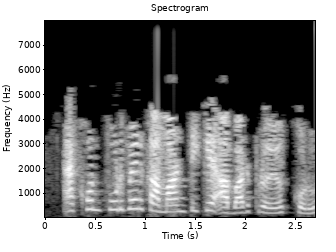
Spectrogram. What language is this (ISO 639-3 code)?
ben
